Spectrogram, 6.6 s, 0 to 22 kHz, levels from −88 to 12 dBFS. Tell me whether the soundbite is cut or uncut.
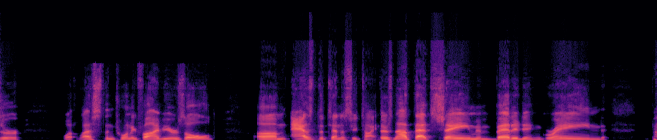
cut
